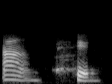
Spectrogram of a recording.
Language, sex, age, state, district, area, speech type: Tamil, female, 18-30, Tamil Nadu, Namakkal, rural, conversation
